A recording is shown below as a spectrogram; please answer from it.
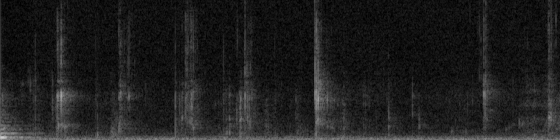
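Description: A person chewing a mouthful of sandwich, with short wet mouth clicks about once a second.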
